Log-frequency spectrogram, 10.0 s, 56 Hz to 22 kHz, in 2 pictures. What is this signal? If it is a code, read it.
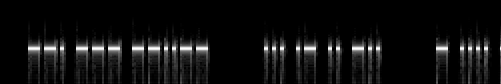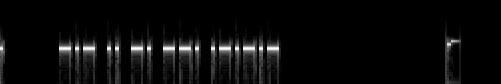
Morse code, heard as a keyed tone, about 32 wpm, 700 Hz. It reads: GO, SAID THE KING.
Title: 2x Word-Spacing - Sentences from Top 400 Words - 30wpm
